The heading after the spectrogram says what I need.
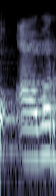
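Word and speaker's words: hour: Next है, it takes मी, अभी मैंने बताया था इसको हॉर नहीं पढ़ते, इसको आवर पढ़ते हैं।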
